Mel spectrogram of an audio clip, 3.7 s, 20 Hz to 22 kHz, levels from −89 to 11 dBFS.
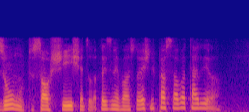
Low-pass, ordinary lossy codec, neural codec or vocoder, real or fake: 5.4 kHz; none; codec, 16 kHz in and 24 kHz out, 0.6 kbps, FocalCodec, streaming, 4096 codes; fake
